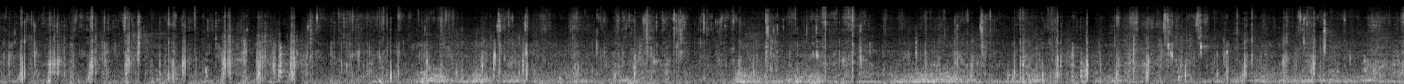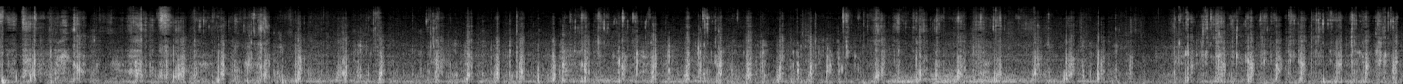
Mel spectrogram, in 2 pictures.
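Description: A person biting and chewing grilled skewer food close to a clip-on microphone: a dense, irregular run of small wet mouth clicks and smacks.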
